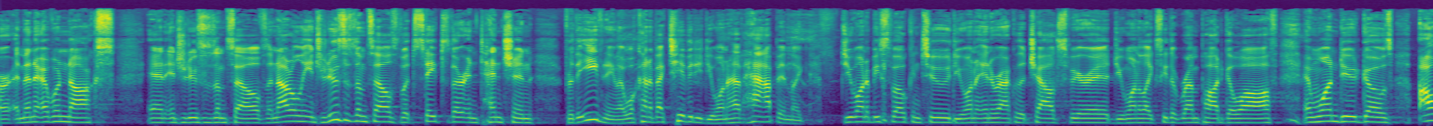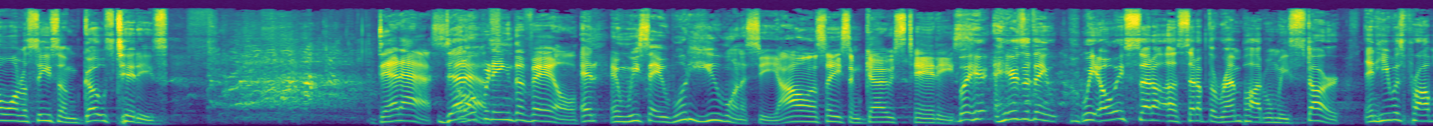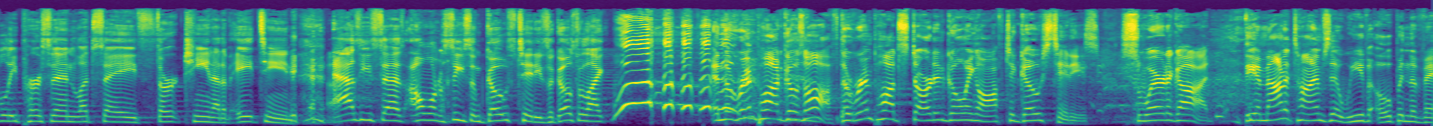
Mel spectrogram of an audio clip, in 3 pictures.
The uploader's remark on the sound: This episode was filmed in front of a live audience at the haunted Piper’s Opera House in Virginia City, NV on September 9, 2022.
